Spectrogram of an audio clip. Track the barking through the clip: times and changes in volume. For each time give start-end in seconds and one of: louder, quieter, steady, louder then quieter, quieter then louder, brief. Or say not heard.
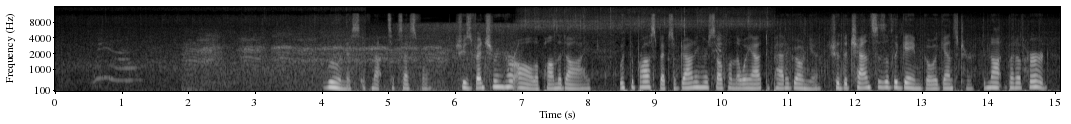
not heard.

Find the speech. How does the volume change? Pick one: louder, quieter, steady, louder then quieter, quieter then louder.
steady.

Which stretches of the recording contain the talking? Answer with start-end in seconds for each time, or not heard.
4.0-14.9.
